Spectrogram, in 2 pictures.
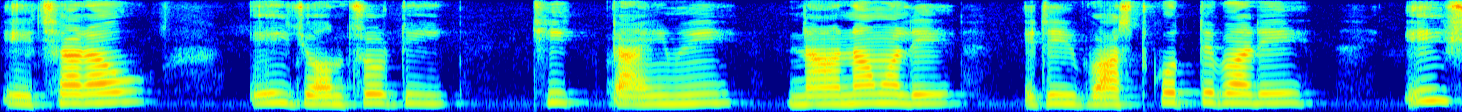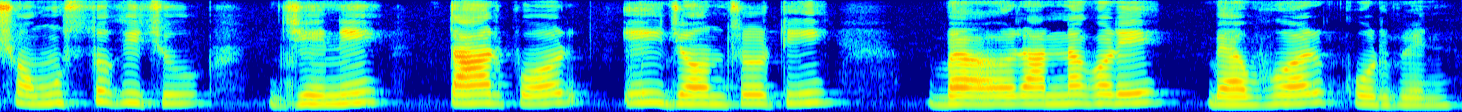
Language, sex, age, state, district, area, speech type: Bengali, female, 60+, West Bengal, Paschim Bardhaman, urban, spontaneous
